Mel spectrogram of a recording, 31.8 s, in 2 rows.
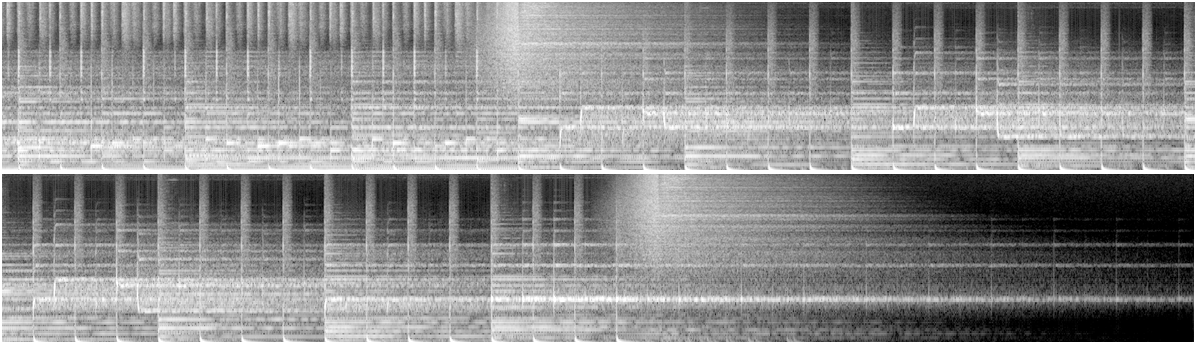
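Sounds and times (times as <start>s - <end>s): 
calm ambient sound: 0.0s - 31.7s.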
